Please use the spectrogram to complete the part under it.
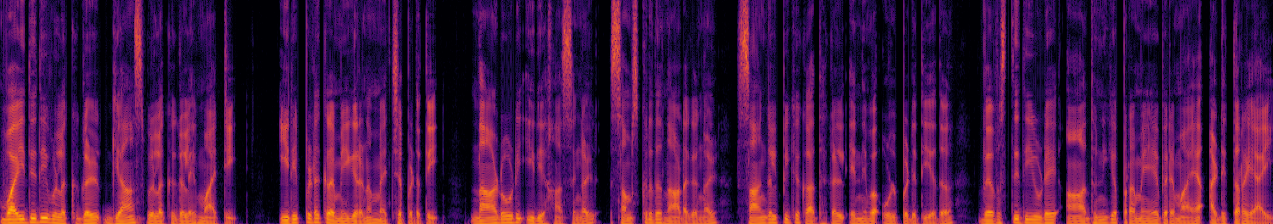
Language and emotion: Malayalam, neutral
